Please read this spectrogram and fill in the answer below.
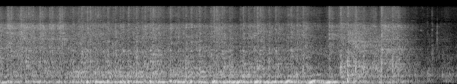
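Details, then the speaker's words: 1985 stepside with a cammed V8, roller rockers and headers, possibly a 400 hp Corvette engine per the seller: long rough cranking catches into an uneven, lumpy run that dies away. The old gummed-up carburetor delayed fuel flow at start. "that's it so yeah that old carburetor is uh you know pretty gummed up and stuff so you know it took a little bit to get the gas flowing through there"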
